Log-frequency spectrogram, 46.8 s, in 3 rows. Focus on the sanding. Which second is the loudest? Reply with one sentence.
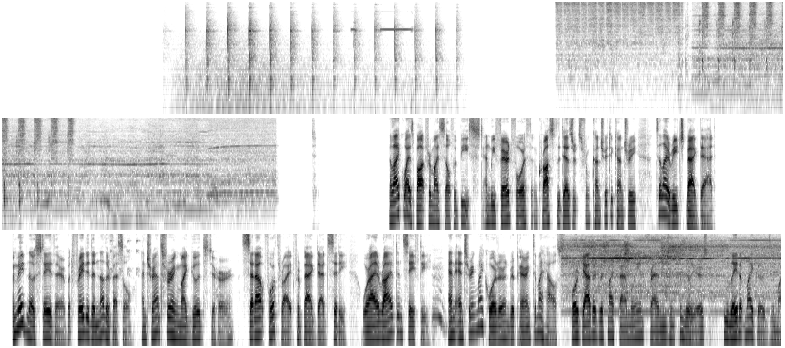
The loudest moment of the sanding is at 16 seconds.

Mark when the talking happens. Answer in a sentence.
The talking can be heard from 23.4 to 29.9 s and from 31.4 to 46.7 s.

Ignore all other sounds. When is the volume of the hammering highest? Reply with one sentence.
The loudest moment of the hammering is at 5 seconds.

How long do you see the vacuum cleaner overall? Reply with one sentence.
You can hear the vacuum cleaner for 12 seconds altogether.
